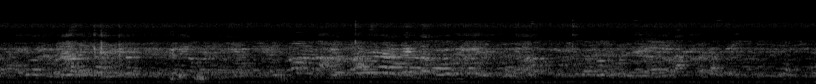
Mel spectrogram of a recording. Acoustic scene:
restaurant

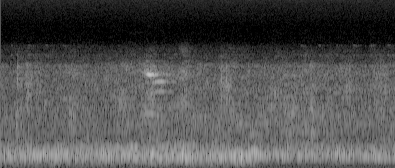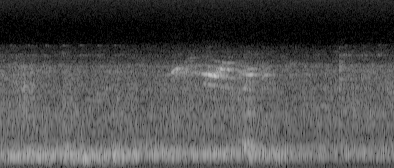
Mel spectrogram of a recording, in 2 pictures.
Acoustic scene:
park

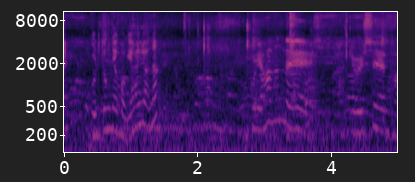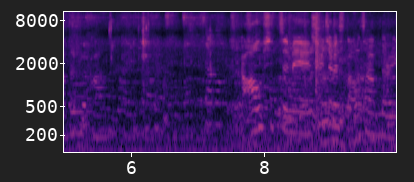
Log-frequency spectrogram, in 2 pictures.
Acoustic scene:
crowded indoor space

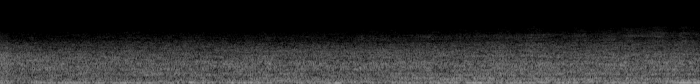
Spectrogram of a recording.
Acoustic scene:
street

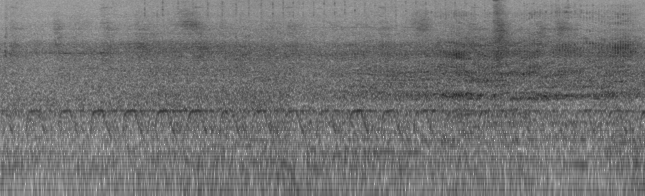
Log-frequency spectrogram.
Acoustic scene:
street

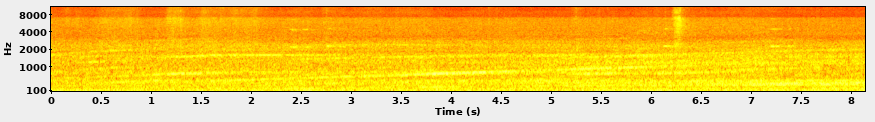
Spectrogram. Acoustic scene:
subway train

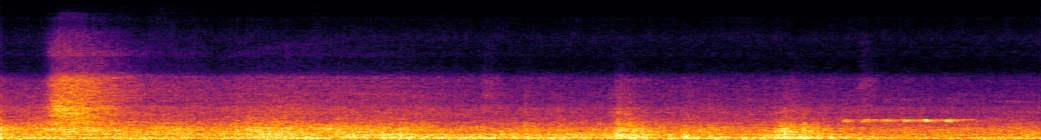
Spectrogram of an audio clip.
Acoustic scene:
street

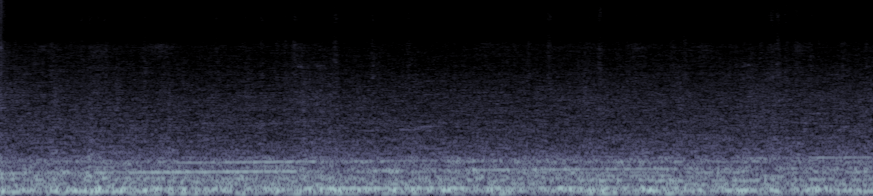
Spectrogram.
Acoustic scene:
bus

